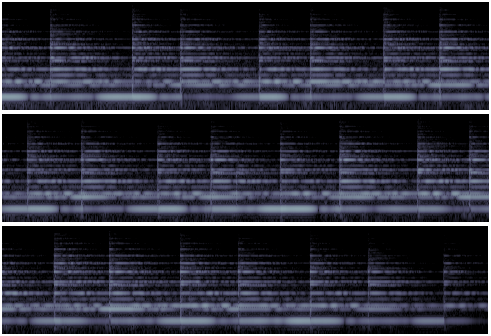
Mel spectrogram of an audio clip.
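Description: A single chapel bell ringing, struck over and over in a steady rhythm at one pitch, fading near the end.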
